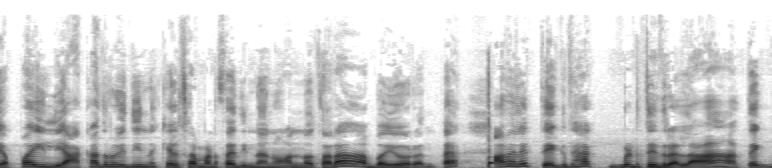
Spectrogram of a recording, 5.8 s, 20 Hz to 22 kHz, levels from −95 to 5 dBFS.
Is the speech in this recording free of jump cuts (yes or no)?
no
